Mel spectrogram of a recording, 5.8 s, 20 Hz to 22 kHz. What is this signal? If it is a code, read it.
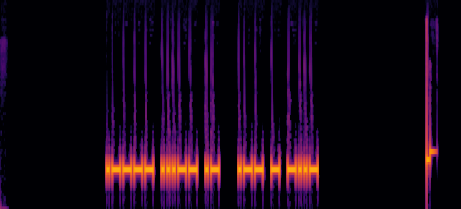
Morse code, heard as a keyed tone, about 34 wpm, 700 Hz. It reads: 13A WTX
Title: Field Day Exchanges Encore - 35wpm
